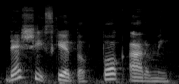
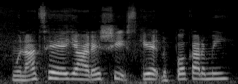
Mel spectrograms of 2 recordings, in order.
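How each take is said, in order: First: Said in the usual way. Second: The first take of "When I tell y'all that shit scared the fuck out of me" lifted higher, leaning on "tell"; emphatic. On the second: Real, not acted. Telling her followers, raised and emphatic. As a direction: hit "tell" hard, pitch raised. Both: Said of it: "repeated for emphasis".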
